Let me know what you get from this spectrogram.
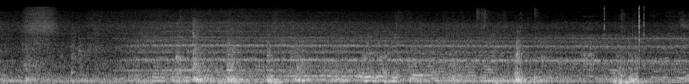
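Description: Hanshin Railway train slowing to a stop at a station platform, heard from inside the car by the doors: a low running rumble with a few clicks, and a steady high-pitched whine that sets in about a second in as the train brakes.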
